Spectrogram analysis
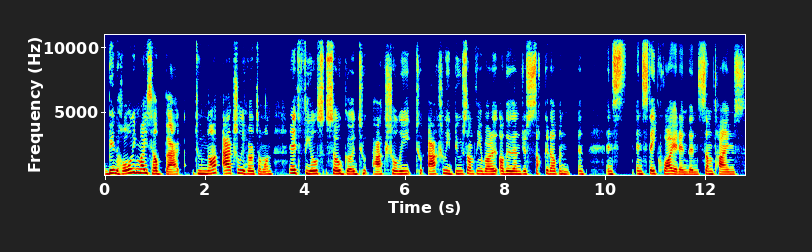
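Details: School-age speaker who says they stutter a lot; stuttering.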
